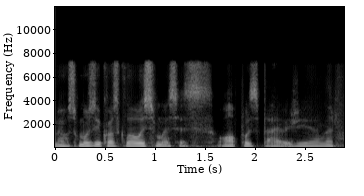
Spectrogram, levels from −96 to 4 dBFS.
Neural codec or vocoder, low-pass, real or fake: codec, 16 kHz, 2 kbps, X-Codec, HuBERT features, trained on LibriSpeech; 7.2 kHz; fake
